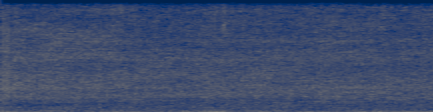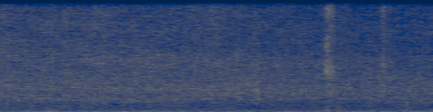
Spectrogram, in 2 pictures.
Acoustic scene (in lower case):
street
